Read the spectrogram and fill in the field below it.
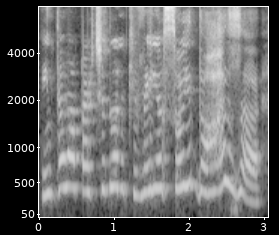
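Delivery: retold surprise. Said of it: "Aí eu parei e falei assim".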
